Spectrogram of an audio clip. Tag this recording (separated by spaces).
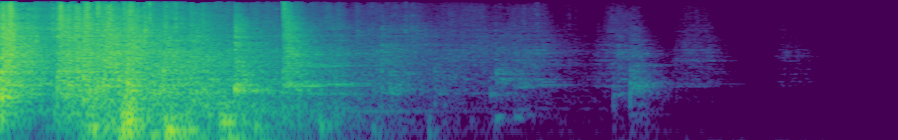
cup half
